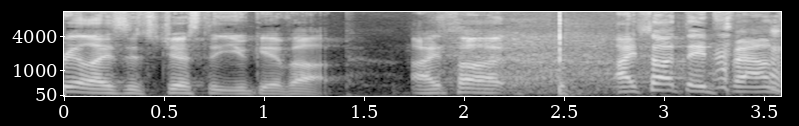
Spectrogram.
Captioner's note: laughter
